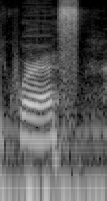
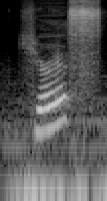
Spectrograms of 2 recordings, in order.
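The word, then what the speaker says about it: Corprus: Quorice is one of my favorite words. I didn't know how to say it uh until I started actually playing this on stream. I did not know it was supposed to be chorus. I always said uh curus.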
